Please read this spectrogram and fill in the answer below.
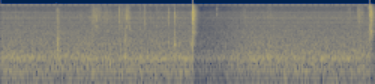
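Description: Multimeter test probes tapping and scraping against a charger's metal output clips: a few light clicks, with sharper ones about halfway and at the very end, over a steady background hiss.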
